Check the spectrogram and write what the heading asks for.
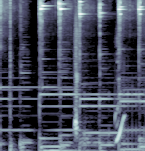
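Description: Light children's background music with steady held notes and soft percussion, broken near the end by a short rising cartoon 'bloop' sound effect.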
